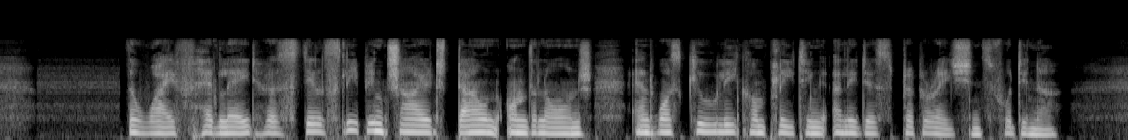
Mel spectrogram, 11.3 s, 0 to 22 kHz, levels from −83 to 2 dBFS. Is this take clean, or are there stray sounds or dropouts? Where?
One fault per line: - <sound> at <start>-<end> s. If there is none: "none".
none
